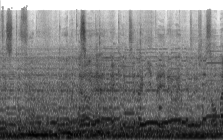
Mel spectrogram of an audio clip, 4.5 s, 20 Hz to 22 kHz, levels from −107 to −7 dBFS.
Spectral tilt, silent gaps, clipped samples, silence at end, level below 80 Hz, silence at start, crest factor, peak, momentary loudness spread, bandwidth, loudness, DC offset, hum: -7 dB/octave; none; under 0.1%; 0 s; -42 dBFS; 0 s; 12 dB; 0 dBFS; 3 LU; 15 kHz; -13 LUFS; under 0.1%; none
